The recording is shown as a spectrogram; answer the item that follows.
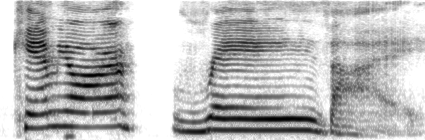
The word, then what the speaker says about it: Kamyar Rezaie: I want to make sure I don't butcher the name, Kamyar Rezaie. Yes, thank you for having me. Did I do it right? Yes, you did.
